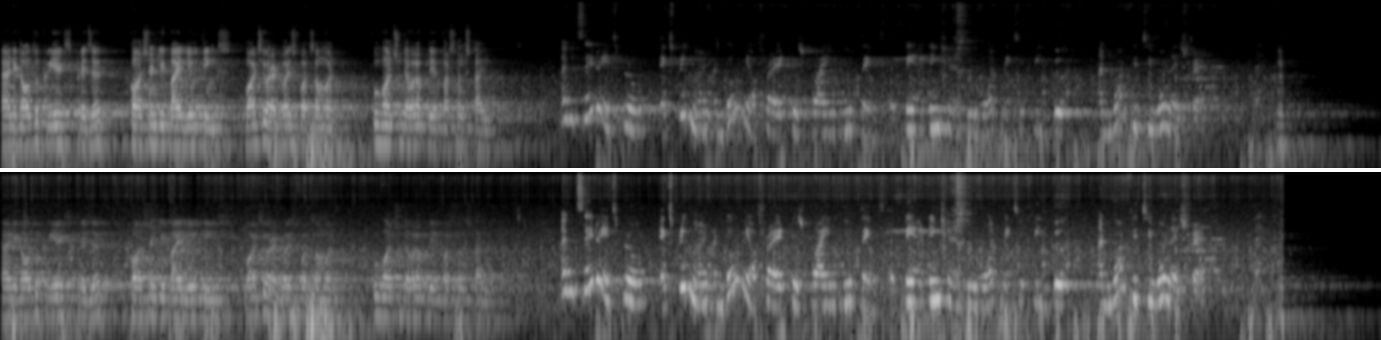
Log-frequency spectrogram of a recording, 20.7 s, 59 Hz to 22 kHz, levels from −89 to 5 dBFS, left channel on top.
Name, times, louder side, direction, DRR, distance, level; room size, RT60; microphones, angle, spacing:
voice 1, 0.0-1.6 1.9-3.4 3.7-5.1 5.6-7.4 19.1-19.3, left 3 dB, 55° left, 0.8 m, -35 dB
voice 2, 8.4-9.6 9.9-13.1 13.6-15.1 15.5-16.0 16.5-18.1, right 9 dB, 85° right, 0.3 m, -32 dB
21.5 x 8.7 x 6.2 m
head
